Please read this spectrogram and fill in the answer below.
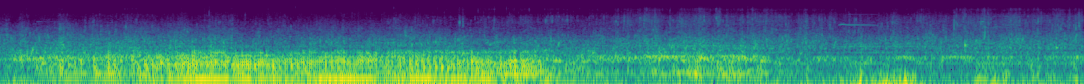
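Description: Fishing kayak underway on choppy open water, with water noise at the hull and some wind. A steady low hum swells about a second in and fades out about four seconds in.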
